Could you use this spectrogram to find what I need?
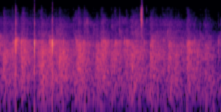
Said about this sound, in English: Let's have a round of applause for a wonderful program.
